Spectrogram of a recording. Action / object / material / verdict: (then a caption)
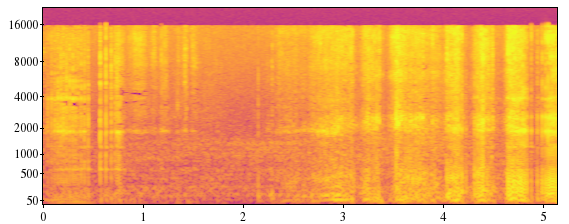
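scrape / corrugated plastic pop tube / plastic / none. A purple corrugated plastic pop tube, hollow and about 30 cm long, is held in both hands in front of a microphone while fingertips and nails scratch and rub along its ridges. Soft, ridged scraping starts quietly, then builds into louder, rougher rubbing with low, hollow rumbles and bright, crackly bursts toward the end.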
